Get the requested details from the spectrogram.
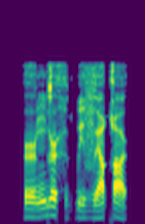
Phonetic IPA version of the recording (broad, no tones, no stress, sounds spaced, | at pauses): ə˞ ŋ ɡ ə˞ h ɵ k͡p i v ɘ ɪ̯ q ə˞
